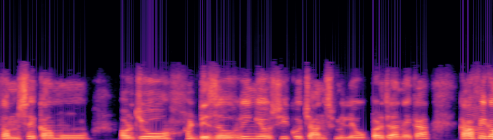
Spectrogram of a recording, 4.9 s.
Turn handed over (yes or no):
no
